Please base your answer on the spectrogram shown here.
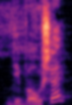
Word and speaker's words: devotion: So love is a noun, that's why we need a noun, and the noun here is devotion. It ends with shen.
